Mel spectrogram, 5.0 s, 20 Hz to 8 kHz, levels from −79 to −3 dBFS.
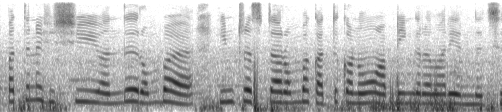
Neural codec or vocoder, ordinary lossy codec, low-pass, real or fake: none; none; 7.2 kHz; real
